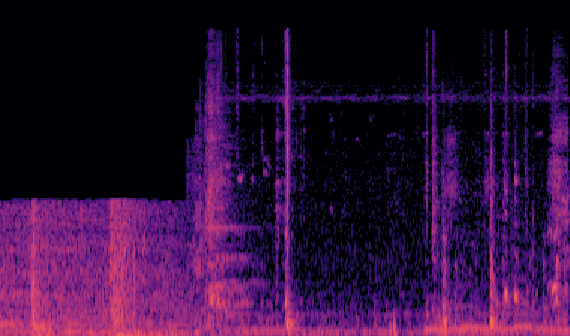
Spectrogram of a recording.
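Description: Rubber bands snapping onto a watermelon: a few separate sharp snaps, several seconds apart, the loudest about four seconds in.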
